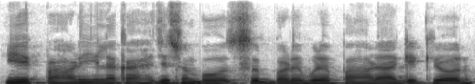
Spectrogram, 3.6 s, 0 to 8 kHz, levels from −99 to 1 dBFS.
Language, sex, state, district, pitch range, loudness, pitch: Hindi, male, Uttarakhand, Tehri Garhwal, 135-145 Hz, -13 LUFS, 135 Hz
